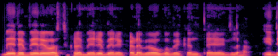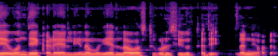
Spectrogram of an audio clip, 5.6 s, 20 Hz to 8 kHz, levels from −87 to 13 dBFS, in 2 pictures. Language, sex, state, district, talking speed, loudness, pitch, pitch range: Kannada, male, Karnataka, Dakshina Kannada, 170 wpm, -17 LUFS, 125 Hz, 120-130 Hz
